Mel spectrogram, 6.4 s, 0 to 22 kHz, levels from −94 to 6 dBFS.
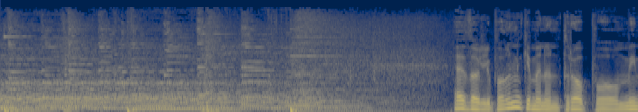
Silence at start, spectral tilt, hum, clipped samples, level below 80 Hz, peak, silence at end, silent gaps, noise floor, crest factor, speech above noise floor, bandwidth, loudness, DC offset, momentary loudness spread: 0 s; -6.5 dB/octave; none; under 0.1%; -44 dBFS; -10 dBFS; 0 s; none; -48 dBFS; 18 dB; 24 dB; 16 kHz; -28 LUFS; under 0.1%; 18 LU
